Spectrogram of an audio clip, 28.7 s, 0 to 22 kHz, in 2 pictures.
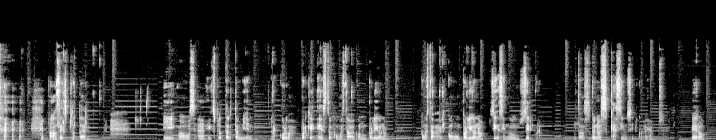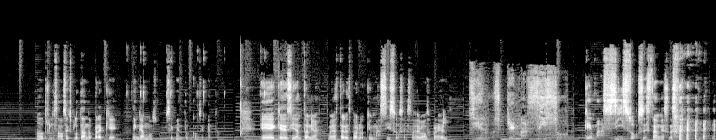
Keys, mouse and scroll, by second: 0.2 scroll up 2, 0.3 scroll down 2, 0.6 scroll up 2, 0.7-1.0 scroll down 2, 1.8 right click, 5.3 right click, 6.3 click, 6.9 click, 7.1 middle click, 8.2 ctrl+z, 8.5 click, 8.7 click, 9.3 click, 13.1 shift+middle click, 13.2 shift+click, 14.5 right click, 16.8 right click, 17.1 right click, 17.6 click, 18.2 click, 18.7 click, 19.5 click, 26.0 middle click, 26.3 scroll down 1, 28.2 middle click, 28.5 scroll up 1.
